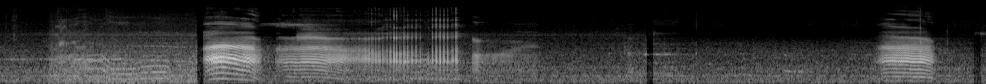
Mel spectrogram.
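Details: A chatty Australian raven (Corvus coronoides coronoides) in Sydney, 19 November 2024, gives a varied run of harsh, throaty calls: a loud burst, a longer gurgling stretch, then one more loud call near the end.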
